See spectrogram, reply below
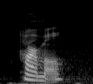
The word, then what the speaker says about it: caramel: Caramel. – Caramel. You just forget the second A. We just ignore it.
